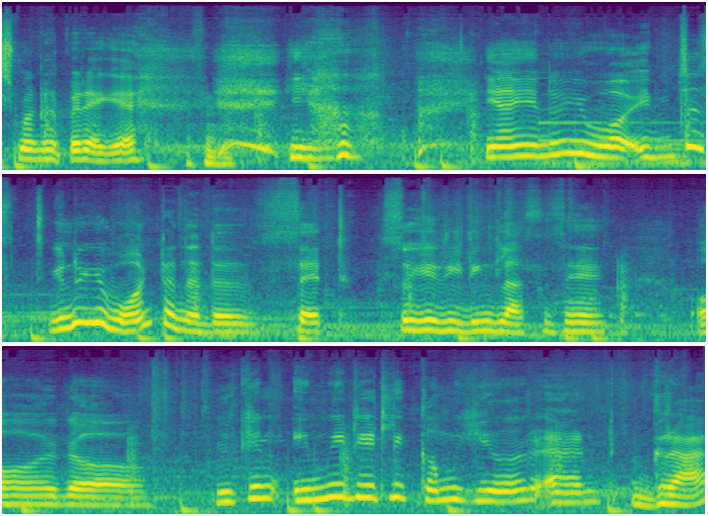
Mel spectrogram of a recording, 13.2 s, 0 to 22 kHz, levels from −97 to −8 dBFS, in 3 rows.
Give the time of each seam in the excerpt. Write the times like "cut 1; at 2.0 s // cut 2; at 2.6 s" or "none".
none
